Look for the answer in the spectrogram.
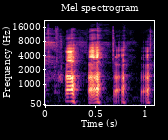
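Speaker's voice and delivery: high burst of laughter; real laugh. Real, not acted. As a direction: laugh at your own silly bit. Laughs after own hammy introduction.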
